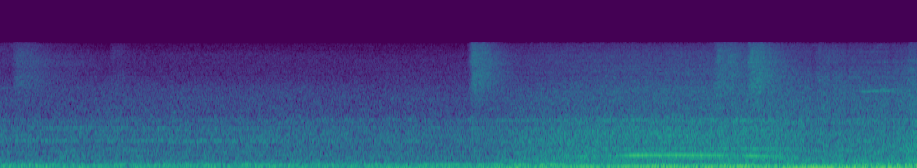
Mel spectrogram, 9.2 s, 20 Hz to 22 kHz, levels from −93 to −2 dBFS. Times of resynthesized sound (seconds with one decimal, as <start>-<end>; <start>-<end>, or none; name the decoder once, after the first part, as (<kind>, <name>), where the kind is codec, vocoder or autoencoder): none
